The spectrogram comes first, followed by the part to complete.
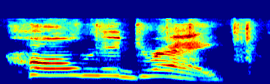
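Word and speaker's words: Kol Nidre: the ooh in front this particular combination is always always always always always long o whole whole okay that's how you get cole nidre ah okay okay so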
